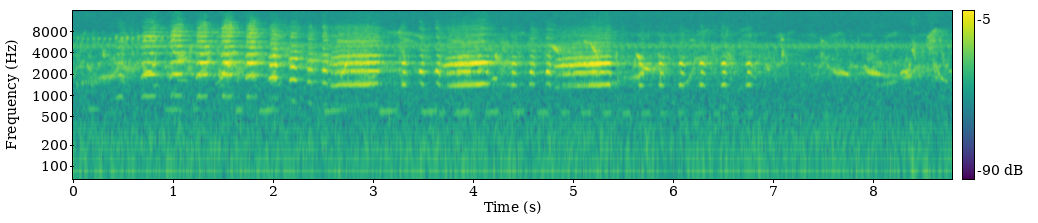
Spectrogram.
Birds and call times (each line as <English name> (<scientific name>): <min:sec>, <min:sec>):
Hamerkop (Scopus umbretta): 0:01.8, 0:03.9, 0:05.2
African Bare-eyed Thrush (Turdus tephronotus): 0:07.7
